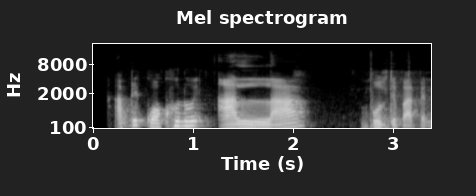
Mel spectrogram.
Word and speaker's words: আল্লাহ: না, আল্লাহ বলা যাবে না, বলতে হবে আল্লাহ। হামজা লাম জবর আল্লাম খারা জবর ল, আল্লাহ হাফেশু, আল্লাহ। এবং কখন লাভ বলবো এটি ভিডিওর শেষে বলছি, মনোযোগ সহকারে দেখতে থাকুন।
